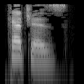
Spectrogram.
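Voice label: "catches", British English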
